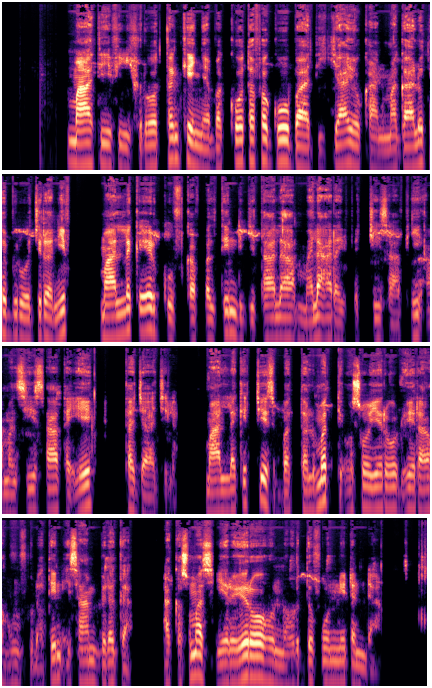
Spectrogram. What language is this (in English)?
Oromo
